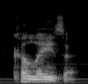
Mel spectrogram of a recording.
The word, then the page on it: chalaza: American English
